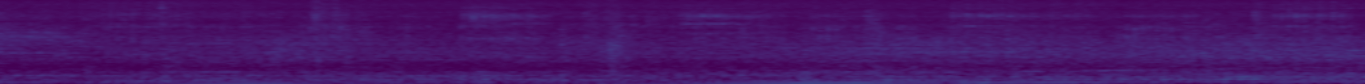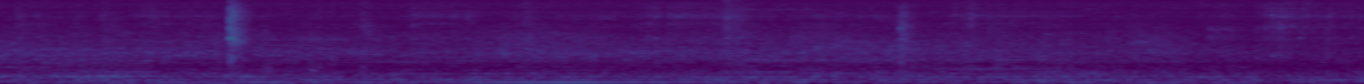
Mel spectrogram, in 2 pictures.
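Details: Pet cat purring for nearly fourteen seconds, a low vibrating hum that grows a little louder midway, with occasional small clicks and taps.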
